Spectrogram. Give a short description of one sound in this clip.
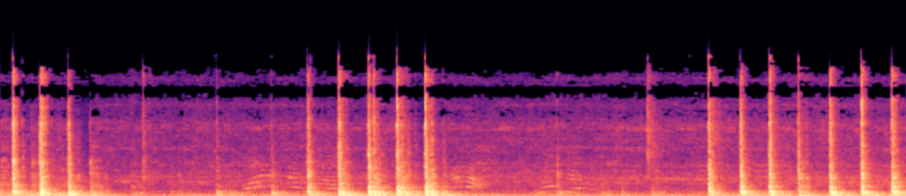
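A metal car body scrapes and grinds across a concrete ground.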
